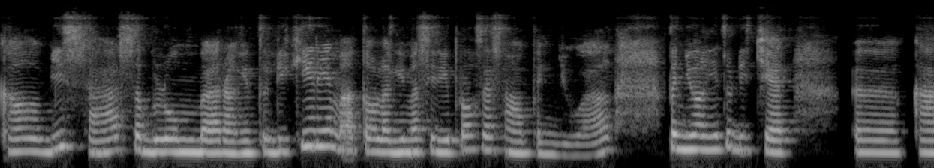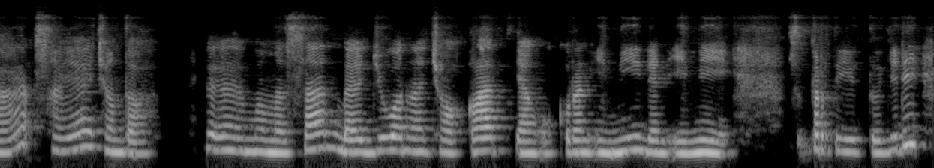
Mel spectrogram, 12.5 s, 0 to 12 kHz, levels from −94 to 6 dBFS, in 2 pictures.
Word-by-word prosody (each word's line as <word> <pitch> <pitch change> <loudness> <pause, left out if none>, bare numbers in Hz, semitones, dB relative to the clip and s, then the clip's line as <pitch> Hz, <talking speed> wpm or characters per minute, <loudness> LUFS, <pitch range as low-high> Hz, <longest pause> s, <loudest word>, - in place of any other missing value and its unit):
kalau 230 0 -2
bisa 235 -5 -2
sebelum 225 -3 +2
barang 215 -1 +3
itu 215 +1 -3
dikirim 320 +8 0
atau 240 - -2
lagi 220 0 +2
masih 225 +1 -1
diproses 255 +3 -3
sama 210 -2 -1
penjual, 190 +1 -7 0.4
penjualnya 265 -1 +3
itu 295 - -5
di-chat, 250 -5 -1 0.4
eee, 215 -1 -2
"Kak, 215 0 -1
saya" 250 +3 -2
contoh 220 -7 0 0.4
heeh, 255 -3 -1
"memesan 230 +5 +2
baju 220 +1 +2
warna 230 -1 -1
coklat 230 +3 +3
yang 205 -1 +2
ukuran 220 +2 0
ini 225 +4 +2
dan 215 - +3
ini," 205 -1 +4 0.3
seperti 240 -5 -3
itu. 215 - -3
Jadi, 250 +11 +2
225 Hz, 155 wpm, -32 LUFS, 215-250 Hz, 0.4 s, ini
